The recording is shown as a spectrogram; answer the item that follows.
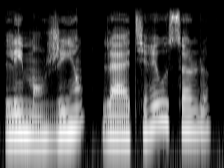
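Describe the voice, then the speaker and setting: A woman's voice: lowish voice, normal speed, a little mellow, smooth, no room sound, clean studio sound, natural voice. A woman voicing a small ant who explains things in a matter-of-fact way. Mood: explaining.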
